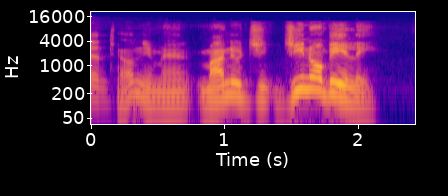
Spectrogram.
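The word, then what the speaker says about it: Ginóbili: Remember that's how you used to say his name? They couldn't say his name right. Well, that that that's that's how you pronounce it actually. That's the right they would say go. Genobi is just how we is how we say it.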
